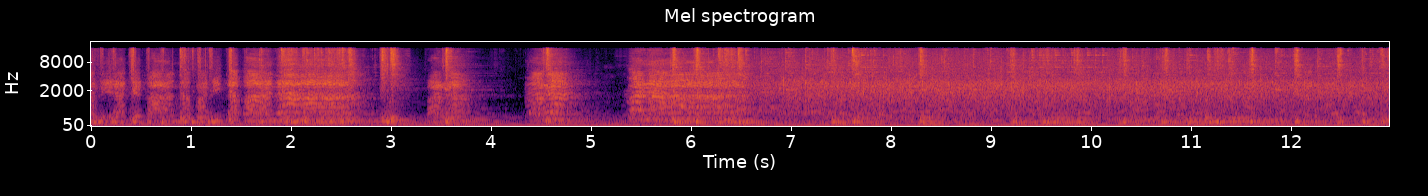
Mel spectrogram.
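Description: Carnival coro of massed voices with strummed guitars and plucked strings, breaking off and then landing on a chord about five and a half seconds in. From there a steady clattering haze, likely audience applause, runs over softly held instrument notes.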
